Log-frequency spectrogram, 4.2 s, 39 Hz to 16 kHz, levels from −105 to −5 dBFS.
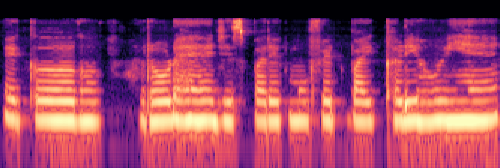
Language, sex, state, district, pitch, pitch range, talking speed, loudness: Hindi, female, Chhattisgarh, Raipur, 215 Hz, 210-215 Hz, 160 wpm, -13 LUFS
